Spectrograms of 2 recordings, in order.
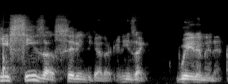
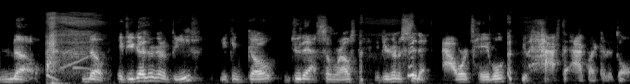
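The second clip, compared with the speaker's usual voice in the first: mock-stern firm scolding tone. Standing up at the bar table to scold two people arguing, retelling a firm telling-off. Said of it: "I like stand up and I put my hands on the table".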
